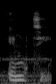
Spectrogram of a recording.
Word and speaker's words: empty: as you can see the v before the t is a silent letter i say empty means not containing any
